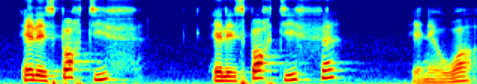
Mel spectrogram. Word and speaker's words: sportif: Elle est sportif. Elle est sportif. Yani huwa riyadi qui imers riyada. Le mot d'accord n'a qu'un sportif. Se prononce avec F à la fin ou quand on a F.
